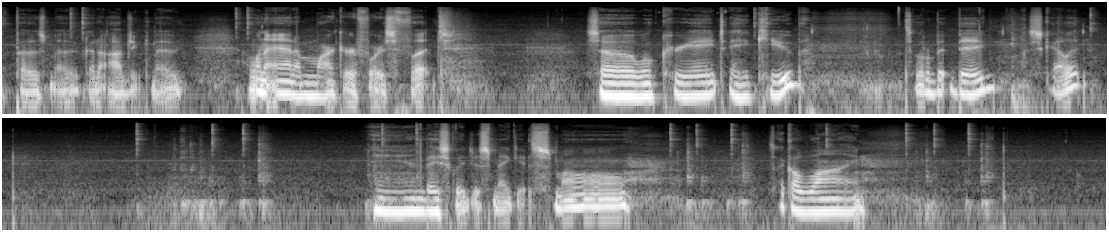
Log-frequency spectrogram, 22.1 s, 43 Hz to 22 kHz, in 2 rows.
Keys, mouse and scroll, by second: 2.3 click, 8.5-10.1 scroll down 6, 10.1 r, 10.9 click, 12.8-13.2 scroll up 4, 13.2 alt+click, 14.9 alt+click, 15.9 click, 18.0 alt+click, 19.3 click, 20.3 alt+click.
